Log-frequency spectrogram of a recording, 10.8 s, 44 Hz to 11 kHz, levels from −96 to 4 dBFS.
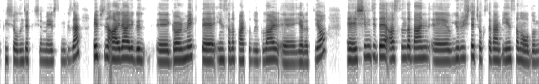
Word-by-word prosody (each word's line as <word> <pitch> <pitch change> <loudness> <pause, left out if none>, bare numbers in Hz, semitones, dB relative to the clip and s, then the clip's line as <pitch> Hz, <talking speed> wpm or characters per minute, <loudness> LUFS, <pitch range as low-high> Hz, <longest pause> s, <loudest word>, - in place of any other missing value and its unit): kış 225 -1 -13
olunca 205 +1 -2
kışın 210 -1 -15
mevsimi 200 0 -8
güzel. 255 +10 +1 0.3
Hepsini 270 -1 +3
ayrı 230 +1 +6
ayrı 240 -1 +5
gör 225 -1 +1 0.3
eee, 195 -1 +1
görmek 225 +6 +1
de 205 -1 +4
insana 220 0 -3
farklı 210 0 -3
duygular, 210 +3 0
eee, 185 -4 -3 0.2
yaratıyor. 190 +8 -1 0.5
Eee, 220 0 +4
şimdi 270 +3 -3
de 270 -1 +7
aslında 240 +2 -1
ben, 245 0 +2
eee, 205 0 0
yürüyüşü 235 +3 -5
de 270 - +4
çok 230 -3 -6
seven 225 -2 -1
bir 215 - -9
insan 230 0 -3
olduğum 195 -1 -3
225 Hz, 165 wpm, -19 LUFS, 205-245 Hz, 0.5 s, de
